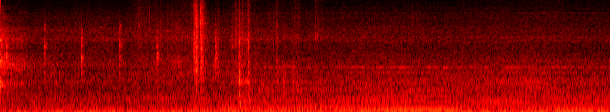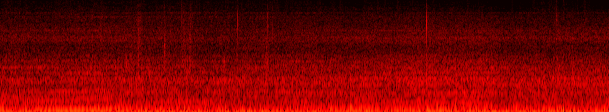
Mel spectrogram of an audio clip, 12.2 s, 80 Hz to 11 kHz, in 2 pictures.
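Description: A 6.2-liter V8 in a 2016 GMC Yukon XL Denali with 180,000 miles idles with a steady, deep rumble throughout, joined by a few faint clicks and rattles.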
